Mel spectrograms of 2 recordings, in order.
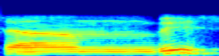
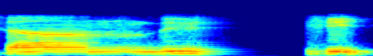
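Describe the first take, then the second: First: The word ends without a final 'hi' sound. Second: The word ends with an audible final 'hi' sound. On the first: The phrase continues after it. "ഇടയ്ക്കുള്ള രണ്ട് ഹി ഹി എന്നുള്ളത് പറയണ്ട" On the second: The sentence ends here. "ഒരു വാക്യം തീരുന്നിടത്തായതുകൊണ്ട് ഹി pronounce ചെയ്യണം"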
